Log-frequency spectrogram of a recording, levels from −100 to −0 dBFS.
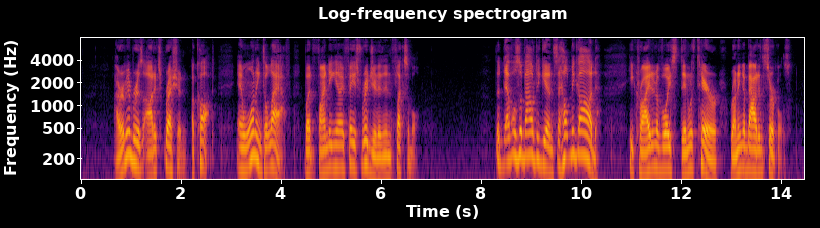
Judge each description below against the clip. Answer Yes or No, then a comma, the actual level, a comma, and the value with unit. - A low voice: No, medium, 145 Hz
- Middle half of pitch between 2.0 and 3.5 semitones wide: No, wide, 5.4 semitones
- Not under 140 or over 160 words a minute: Yes, average, 155 wpm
